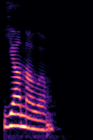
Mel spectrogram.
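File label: "яналӧм", Komi-Zyrian, female; kpv audio dict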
